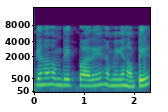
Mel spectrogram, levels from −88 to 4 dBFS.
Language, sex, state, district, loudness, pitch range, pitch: Hindi, female, Rajasthan, Jaipur, -17 LUFS, 230-250 Hz, 235 Hz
